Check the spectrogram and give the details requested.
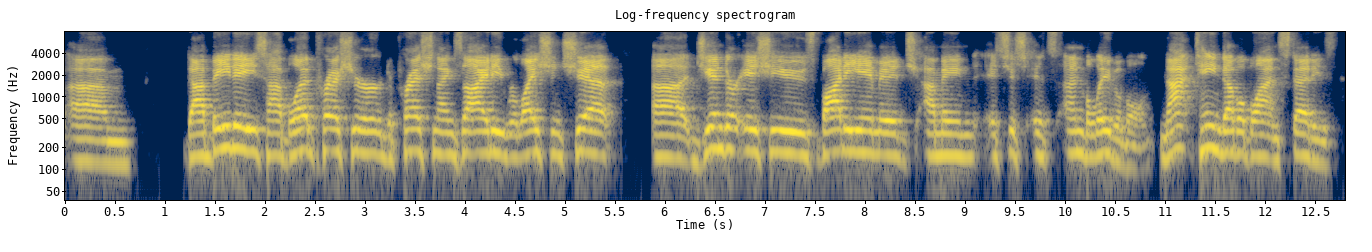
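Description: A man's voice: on the high side, bright, forceful tone. A man answering audience questions in a casual session, rambling a little and poking fun at himself. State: a little hard of hearing. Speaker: guest speaker answering questions.

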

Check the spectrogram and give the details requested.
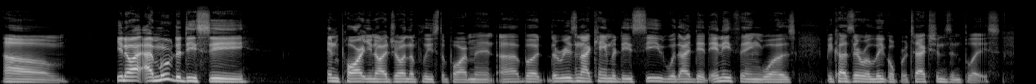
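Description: A man's voice: medium pitch, fairly quick, sharp tone, clear, resonant tone, no echo, clean studio sound. A man speaking as a guest storyteller in a casual interview, candid and informal, with a self-deprecating way of talking.

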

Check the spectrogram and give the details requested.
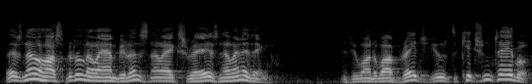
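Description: An actor playing a cynical, hard-drinking, witty doctor in a vintage radio play, with a breezy, ironic, theatrical delivery. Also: male voice, fairly high pitch, expressive, fairly quick. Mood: breezy, sardonic. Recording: dull old radio broadcast recording.

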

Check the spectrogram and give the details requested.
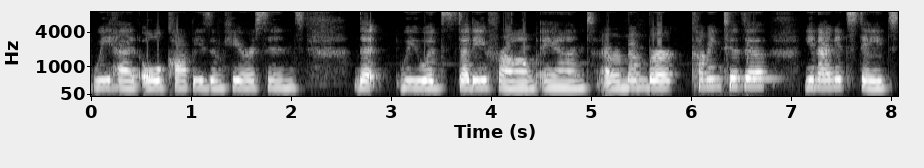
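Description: A young woman from the Bahamas, a physician, telling her career story in a reflective, measured way with frequent fillers. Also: fairly high pitch, dark tone. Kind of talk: casual personal storytelling.

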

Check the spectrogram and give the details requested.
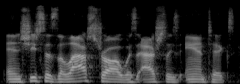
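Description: A man's voice: medium pitch, moderate pace, sharp tone. A man co-hosting a casual podcast, recapping a reality show in a chatty way with many fillers and restarts. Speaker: podcast co-host.

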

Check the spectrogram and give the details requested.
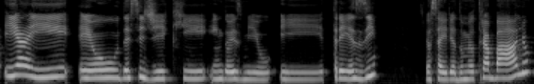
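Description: A woman telling her story in a casual conversation, speaking softly and often trailing off with little tag questions. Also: a little high, dry recording, studio quality.

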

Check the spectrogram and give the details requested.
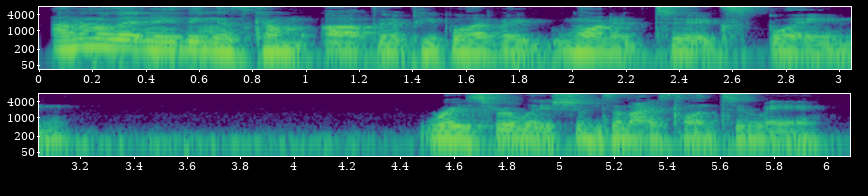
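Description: Woman cohost, kinda low voice, blunt and wry, does little voices for quotes, faint hiss. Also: fairly even intonation, brisk, gravelly. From American South. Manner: candid, wry, acts out quoted remarks. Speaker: podcast co-host. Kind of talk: casual conversation.

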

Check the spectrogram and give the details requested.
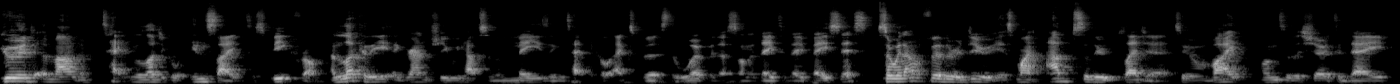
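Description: A man hosting a podcast, talking in a measured, self-deprecating way and often repeating words as he goes. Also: lowish voice, a bit bright, roomy sound, poor audio. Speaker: podcast host. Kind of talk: podcast chat.

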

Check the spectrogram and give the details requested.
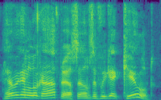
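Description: Bumbling older grandpa. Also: male voice, a little high, lively intonation, rapid-fire, darkish tone. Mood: worried. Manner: earnest, blunt, hesitant. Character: worried, bumbling, gullible grandfather. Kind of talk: comic audio drama dialogue.

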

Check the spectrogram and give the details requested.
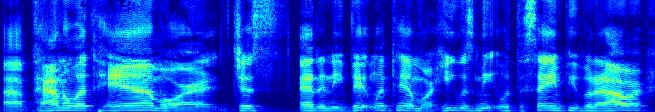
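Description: Interview guest: American male, young adult, crisp bright timbre, informal conversational delivery. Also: a little high, a little fast. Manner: informal, heavy use of "like". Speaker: interview guest, education nonprofit co-founder.

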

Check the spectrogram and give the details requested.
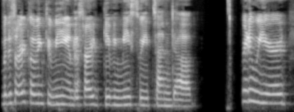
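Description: A young woman in her twenties from Dubai, guesting on a podcast. She speaks at a middle pitch. Her story comes out chatty and loose, full of little fillers and light laughs. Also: moderate pace. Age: 20s. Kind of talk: personal storytelling in an interview.

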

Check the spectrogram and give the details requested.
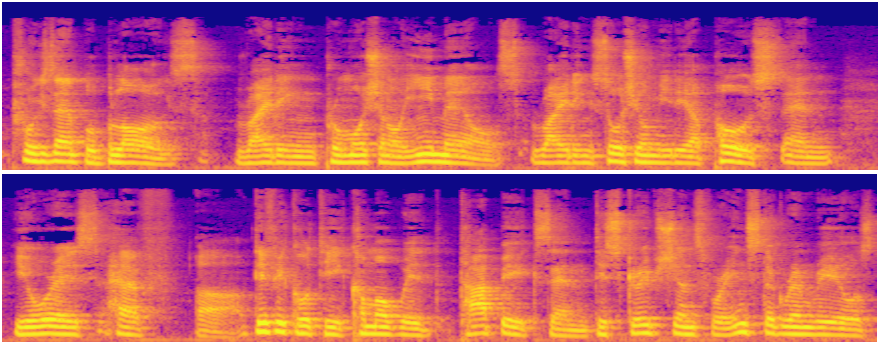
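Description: A man's voice: mid-range voice, a little mellow. A man whose first language is Korean, hosting a podcast and talking viewers through a casual step-by-step tutorial, narrating each click as he goes. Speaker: podcast host. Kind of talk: casual screen-share tutorial.

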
